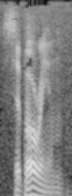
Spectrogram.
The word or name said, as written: Ciboria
